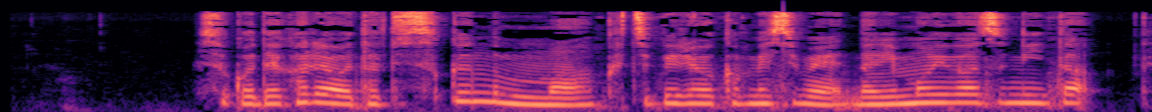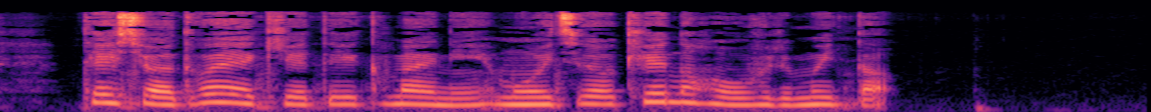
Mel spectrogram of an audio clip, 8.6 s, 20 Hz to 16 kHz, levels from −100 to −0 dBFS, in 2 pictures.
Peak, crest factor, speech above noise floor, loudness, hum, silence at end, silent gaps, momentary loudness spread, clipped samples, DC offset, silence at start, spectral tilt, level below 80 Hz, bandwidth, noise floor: 0 dBFS; 24 dB; 54 dB; -21 LUFS; none; 1 s; none; 15 LU; under 0.1%; under 0.1%; 0.75 s; -2.5 dB/octave; -66 dBFS; 12 kHz; -77 dBFS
